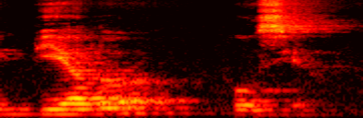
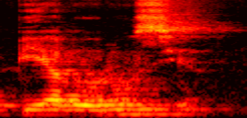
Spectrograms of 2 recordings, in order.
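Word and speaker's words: Bielorrússia: Centro-Oeste da Rússia, Polônia, Eslováquia, Ucrânia e Pialorússia ou Pielorússia, já ouvi as duas pronúncias.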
